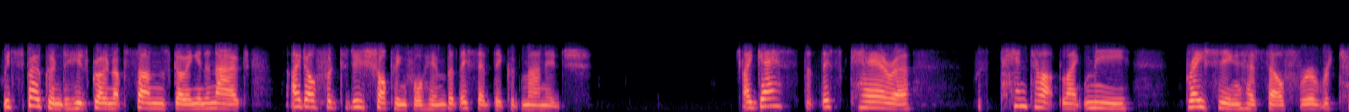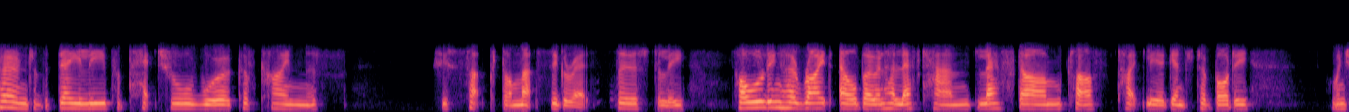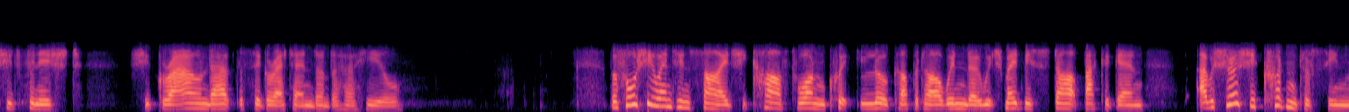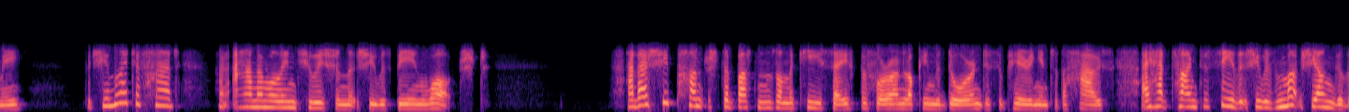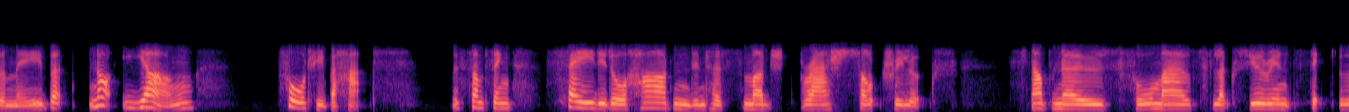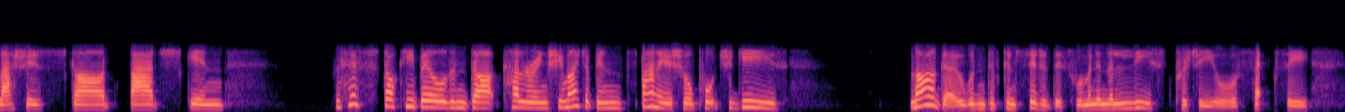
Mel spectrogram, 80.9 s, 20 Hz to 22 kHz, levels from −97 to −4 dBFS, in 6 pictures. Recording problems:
phone-call audio

